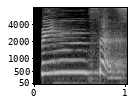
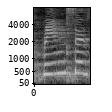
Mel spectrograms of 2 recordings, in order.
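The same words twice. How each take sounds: First: princess with a high, drawn-out প্রিন, falling on সেস; stress on first syllable. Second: Said in the usual way. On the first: Shown as a demonstration. Teacher showing students the stressed syllable, princess leaning on প্রিন. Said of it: "প্রিনে আমার জোরটা বেশি পড়ছে". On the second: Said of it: "princess যদি আমরা লিখি".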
